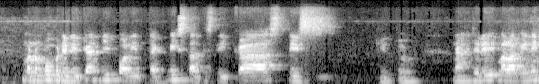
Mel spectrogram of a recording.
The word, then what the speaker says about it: STIS: Untuk Politeknik Statistika STIS, kalau anak STIS itu bacanya STIS, Oh, siap, bukan siap. STIS.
